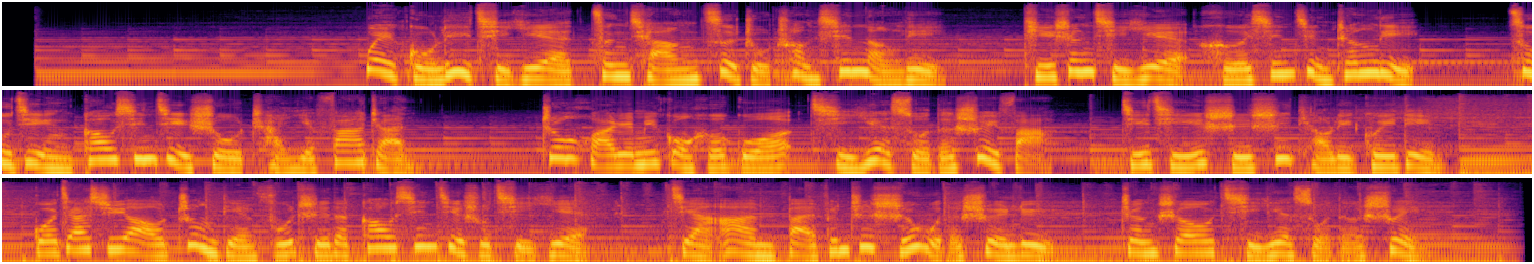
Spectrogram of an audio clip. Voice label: 文件汇报正式沉稳; 重庆科技企业奖励办法

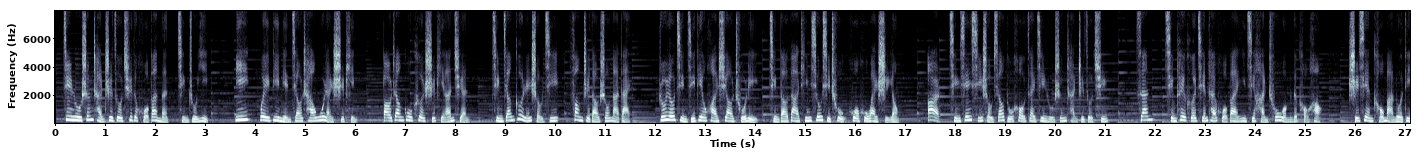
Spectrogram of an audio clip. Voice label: 餐厅配音钢琴曲

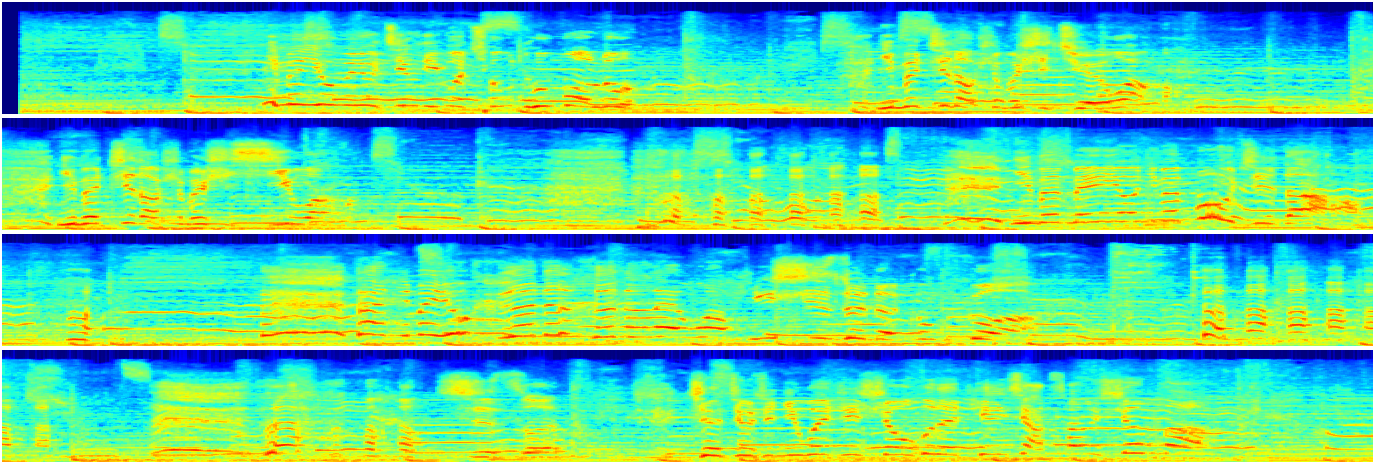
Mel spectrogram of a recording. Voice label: 哭戏试音

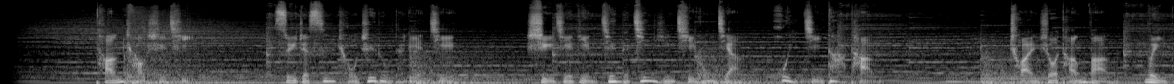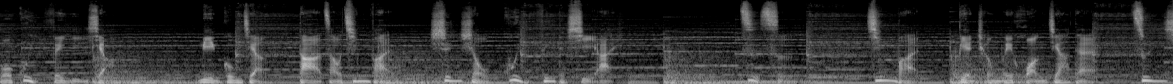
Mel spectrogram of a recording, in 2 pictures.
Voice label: 电视广告

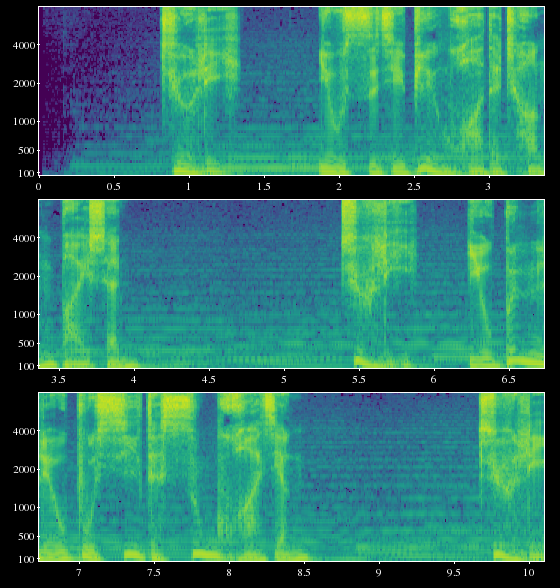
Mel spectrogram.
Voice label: 专题汇报类; 国家电网吉林分公司

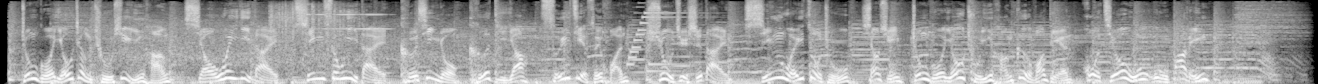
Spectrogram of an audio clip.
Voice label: 银行广告配音; 邮储银行广告配音

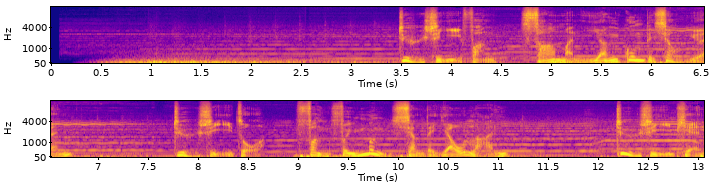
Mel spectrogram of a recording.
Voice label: 专题学校浑厚大气

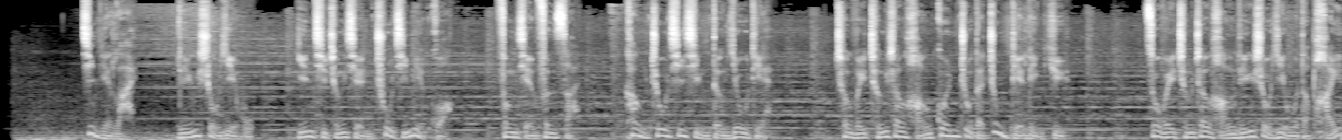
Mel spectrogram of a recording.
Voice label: 旁白稿; 江苏银行旁白稿

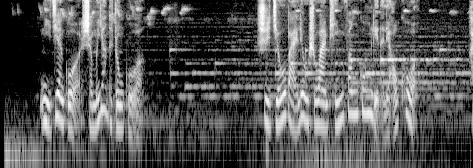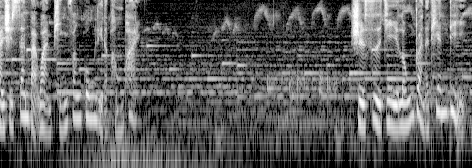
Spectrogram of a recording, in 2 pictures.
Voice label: 纪录片

